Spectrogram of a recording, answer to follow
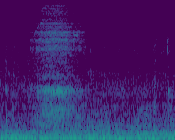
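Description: Quiet car cabin with a steady low rumble and one soft breath about half a second in.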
